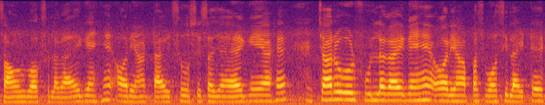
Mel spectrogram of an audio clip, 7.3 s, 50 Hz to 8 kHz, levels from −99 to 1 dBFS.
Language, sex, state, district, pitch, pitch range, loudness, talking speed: Hindi, male, Madhya Pradesh, Katni, 165 Hz, 150-185 Hz, -15 LUFS, 205 wpm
